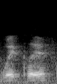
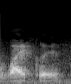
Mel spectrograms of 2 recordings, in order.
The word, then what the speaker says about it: Wycliffe: Just a few years before the era that we shall deal with, that of John Wycliffe or Wycliffe, each pronunciation is acceptable, the Bishop of Lincoln was a man named Robert Grosstecht, a very fine scholar and writer.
